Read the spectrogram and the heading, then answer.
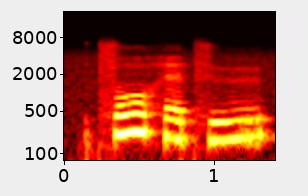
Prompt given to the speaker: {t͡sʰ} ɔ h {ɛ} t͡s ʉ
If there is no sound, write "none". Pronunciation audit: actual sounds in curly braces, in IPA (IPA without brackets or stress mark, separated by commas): t͡s, ɛ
